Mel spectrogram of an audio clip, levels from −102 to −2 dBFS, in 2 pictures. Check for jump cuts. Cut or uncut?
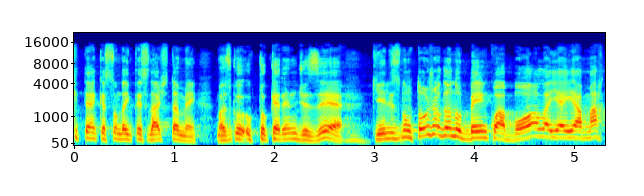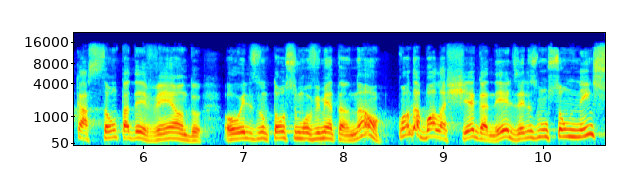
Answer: uncut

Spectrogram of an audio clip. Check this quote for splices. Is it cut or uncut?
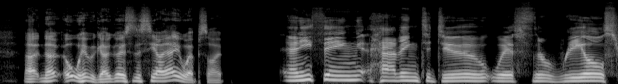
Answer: cut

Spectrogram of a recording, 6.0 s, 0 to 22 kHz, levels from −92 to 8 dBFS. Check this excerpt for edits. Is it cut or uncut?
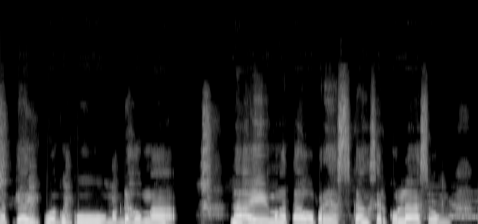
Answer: uncut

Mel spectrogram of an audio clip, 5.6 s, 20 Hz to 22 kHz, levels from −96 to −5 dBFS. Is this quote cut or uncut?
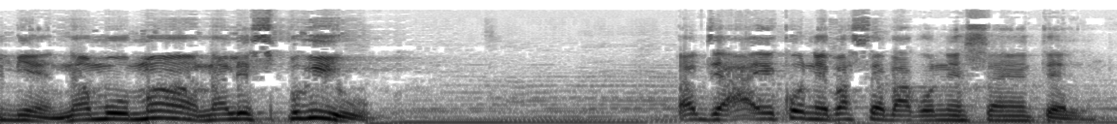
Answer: uncut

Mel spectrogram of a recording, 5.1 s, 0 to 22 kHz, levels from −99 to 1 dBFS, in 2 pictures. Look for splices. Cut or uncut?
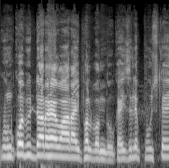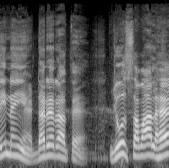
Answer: uncut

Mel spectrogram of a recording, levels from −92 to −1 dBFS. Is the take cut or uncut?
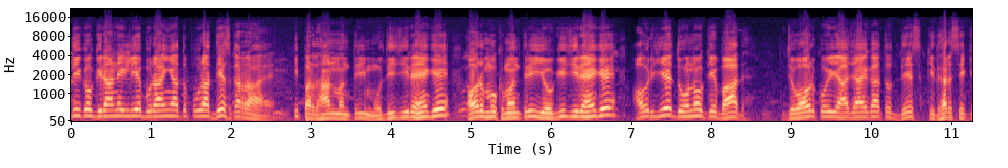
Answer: cut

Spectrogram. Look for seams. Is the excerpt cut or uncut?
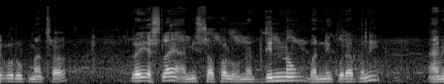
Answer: uncut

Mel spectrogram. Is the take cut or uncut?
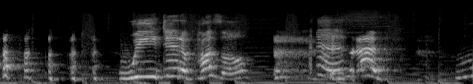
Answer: uncut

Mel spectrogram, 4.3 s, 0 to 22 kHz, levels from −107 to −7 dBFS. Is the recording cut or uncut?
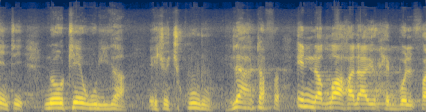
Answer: cut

